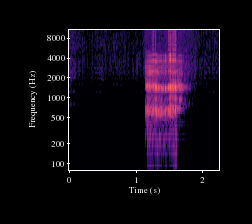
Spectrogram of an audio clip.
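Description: Near silence, broken a little after halfway by one brief, faint voice sound lasting about half a second, a short murmur rather than words.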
